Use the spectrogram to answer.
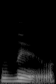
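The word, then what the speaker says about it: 路: Which in Chinese is pronounced lu, right?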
